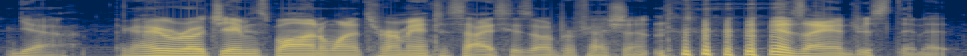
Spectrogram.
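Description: A man's voice: fairly low pitch, steady tone, a little fast, fairly bright tone, dry recording. A man co-hosting a podcast in casual chat, playful and full of fillers. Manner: chatty, playful, trails off with fillers. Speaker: podcast co-host.

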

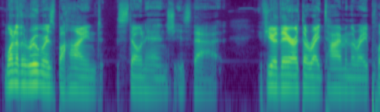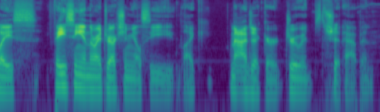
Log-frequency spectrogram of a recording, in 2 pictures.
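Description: A man's voice: fairly low pitch, normal speed, vocal fry, fairly bright tone, clean tone, dry recording, clean studio sound. A man co-hosting a casual podcast, joking and laughing as he reads entries aloud. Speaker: podcast co-host.

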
